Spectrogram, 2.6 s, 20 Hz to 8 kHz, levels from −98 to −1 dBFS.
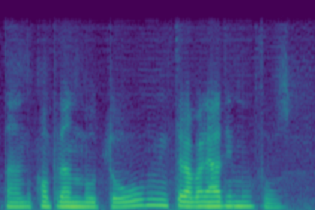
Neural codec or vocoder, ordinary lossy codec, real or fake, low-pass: codec, 16 kHz, about 1 kbps, DyCAST, with the encoder's durations; none; fake; 7.2 kHz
